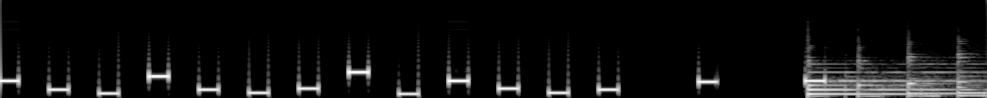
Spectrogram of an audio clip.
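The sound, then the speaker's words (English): A scrambled Yankee Doodle melody in pure electronic tones, each note leaping between octaves, played as over a dozen short, evenly timed beeps. After a brief gap, a fuller, denser sustained passage takes over. “It's Yankee Doodle. And a lot of times when people go back and listen to the scrambled version, they can hear Yankee Doodle in there.”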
